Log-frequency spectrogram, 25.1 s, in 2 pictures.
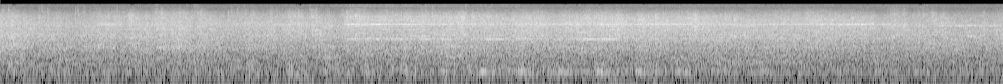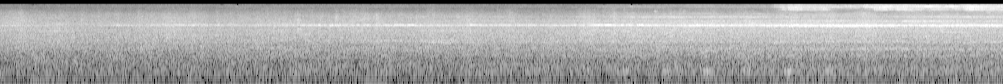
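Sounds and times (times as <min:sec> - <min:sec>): steel wheels rumbling on rail: 0:00.0 - 0:25.0
high-pitched wheel squeals: 0:04.1 - 0:12.4, 0:13.2 - 0:25.0.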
